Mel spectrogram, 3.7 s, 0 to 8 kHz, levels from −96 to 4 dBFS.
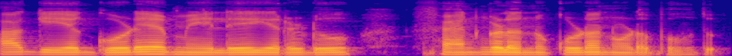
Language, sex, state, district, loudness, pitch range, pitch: Kannada, male, Karnataka, Bangalore, -17 LUFS, 105-115 Hz, 110 Hz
